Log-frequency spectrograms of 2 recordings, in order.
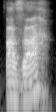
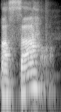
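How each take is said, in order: First: The middle consonant is not a plain S sound. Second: The middle consonant is a plain S sound. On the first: The speaker calls it wrong. "para você não falar pasar aqui" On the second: The speaker calls it right. "para manter o som de S, você tem que dobrar ele"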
